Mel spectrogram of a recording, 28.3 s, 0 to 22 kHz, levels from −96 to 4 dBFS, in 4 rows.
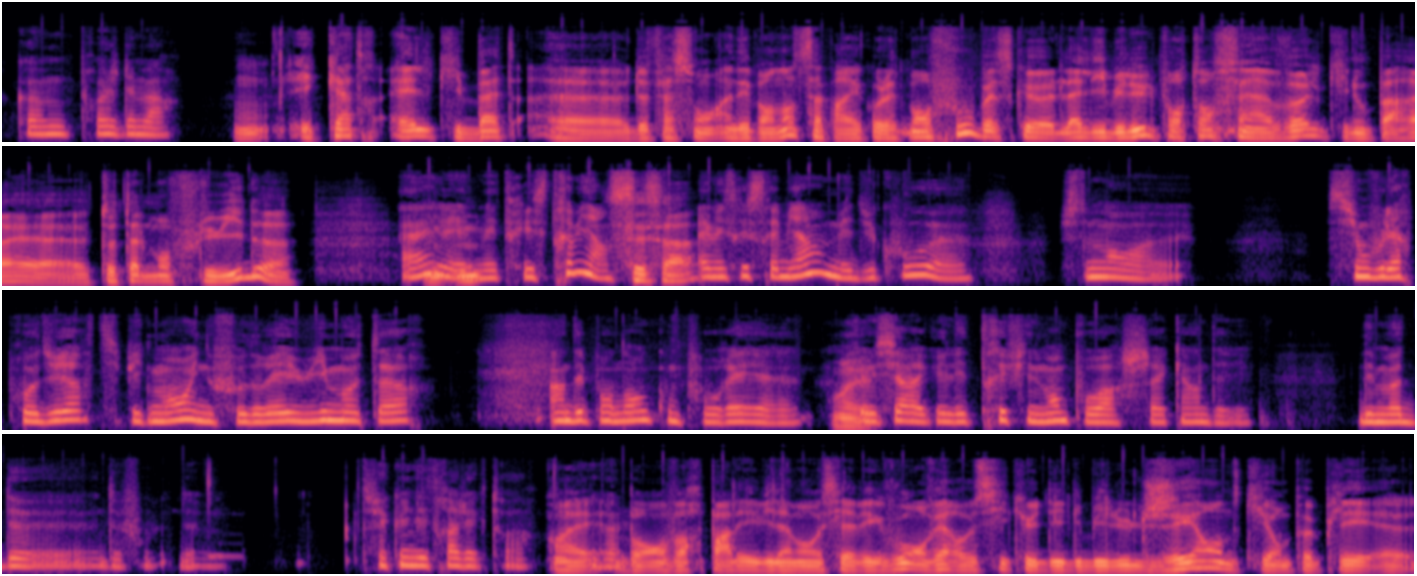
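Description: Speech, with its resampler restarted on every block, which fits a conversion from 24 kHz to 48 kHz done in 100 ms pieces. Each block edge carries its own small error, so regular ticks at 10 Hz run throughout, audible whenever there is signal.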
